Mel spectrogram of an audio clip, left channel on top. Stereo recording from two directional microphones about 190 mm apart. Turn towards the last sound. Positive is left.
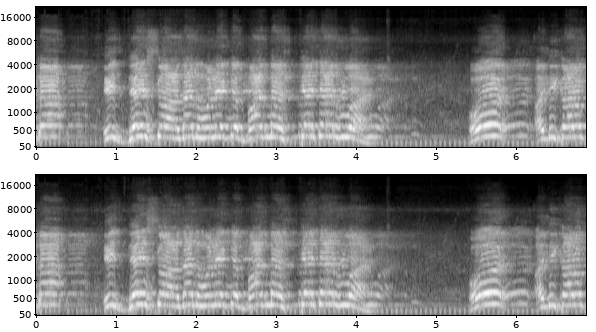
turn(degrees=35)  # may be behind; listen again after turning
